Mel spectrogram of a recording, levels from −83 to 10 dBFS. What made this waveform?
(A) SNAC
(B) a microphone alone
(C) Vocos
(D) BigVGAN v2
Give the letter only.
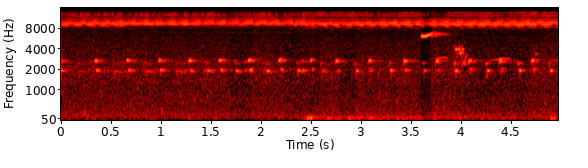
B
